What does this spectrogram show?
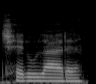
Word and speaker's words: cellulare: Just listen to this, and I think it's meant to be pronounced cellulare.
